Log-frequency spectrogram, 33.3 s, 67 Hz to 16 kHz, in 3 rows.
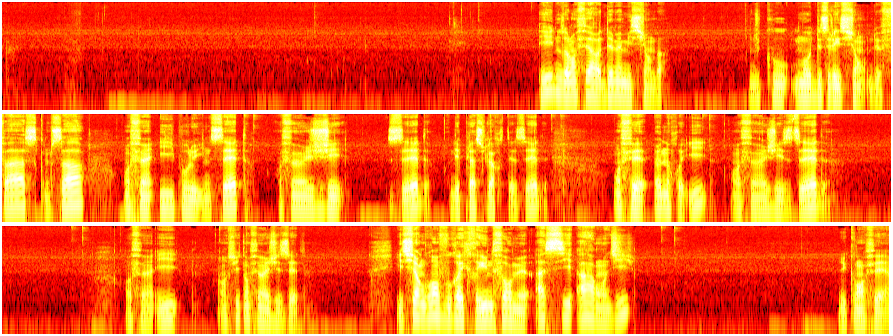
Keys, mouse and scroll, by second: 1.2 KP_1, 3.3-3.8 scroll down 2, 3.8-6.6 middle drag, 6.6-7.0 scroll down 5, 7.0-7.4 scroll up 2, 7.4 middle click, 7.9 Tab, 8.5 Tab, 9.1 ctrl+Tab, 11.0 right click, 15.4 g, 20.1 g, 24.4 i, 25.2 g.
